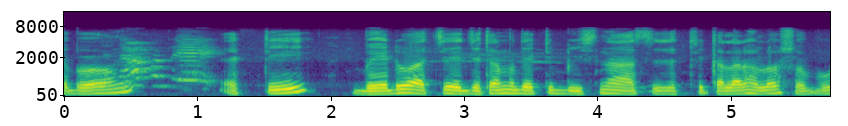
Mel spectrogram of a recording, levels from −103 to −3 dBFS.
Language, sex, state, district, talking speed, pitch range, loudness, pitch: Bengali, male, Assam, Hailakandi, 145 wpm, 125-155 Hz, -15 LUFS, 135 Hz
